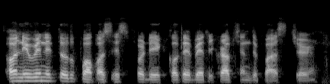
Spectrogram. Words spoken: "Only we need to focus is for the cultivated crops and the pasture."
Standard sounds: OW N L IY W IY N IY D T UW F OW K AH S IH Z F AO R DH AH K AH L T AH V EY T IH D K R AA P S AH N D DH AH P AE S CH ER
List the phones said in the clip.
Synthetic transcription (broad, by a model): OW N L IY W IY N IY D T UW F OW K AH S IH S F AO R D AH K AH L T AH B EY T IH K R AA P S AH N D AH P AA S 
